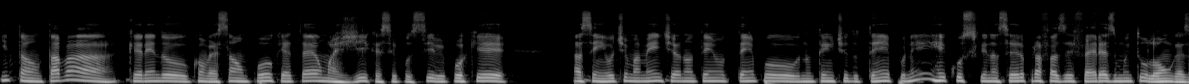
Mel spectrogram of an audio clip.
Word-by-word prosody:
Então, 165 -8 0
estava 160 - 0
querendo 150 -3 +1
conversar 135 +1 0
um 140 -2 +1
pouco 150 +3 -1
e - - +1
até 140 +4 -1
pedir - - +1
umas 135 -7 +3
dicas, 125 +1 -1
se 130 - -3
possível, 130 +3 -2
porque, 140 +1 +1 0.7
assim, 145 -2 +1
ultimamente 150 +2 -1
eu 155 - 0
não 150 0 -1
tenho 155 +1 -1
tempo 150 -2 0
não 130 0 0
tenho 145 +2 0
tido 135 0 -3
tempo, 145 +5 -1
nem 210 +11 -3
recurso 170 -3 +1
financeiro 150 +1 +1
para 155 +1 -1
fazer 145 0 0
férias 140 +2 +1
muito 145 +2 +1
longas, 130 -3 +5
145 Hz, 160 wpm, -28 LUFS, 135-155 Hz, 0.7 s, longas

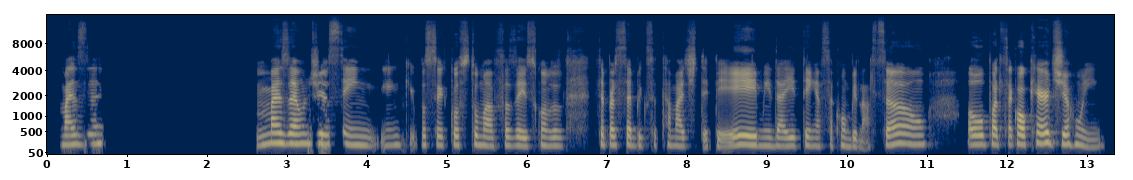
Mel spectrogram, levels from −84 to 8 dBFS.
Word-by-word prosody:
Mas 200 +1 0
é 215 +1 -4 2.0
mas 225 +3 +4
é 220 -1 +8
um 225 +1 -1
dia 220 0 0
assim, 195 -4 -5
em 190 +2 -11
que - - -17
você 195 0 -3
costuma 190 -1 -2
fazer 180 0 -2
isso 170 -1 -6
quando 180 -2 -5 0.4
você 205 - -1
percebe 190 -1 -1
que - - -23
você - - -15
está 195 +1 -12
mais 175 -1 -2
de - - -5
tpm, 180 - +3
daí 175 0 -2
tem 175 0 -4
essa 170 - -13
combinação, 205 +5 -1 0.5
ou 200 +1 +2
pode 200 -1 +1
ser 200 - +1
qualquer 220 +3 +6
dia 220 -3 +2
ruim? 180 -5 -8
195 Hz, 145 wpm, -23 LUFS, 180-210 Hz, 2.0 s, é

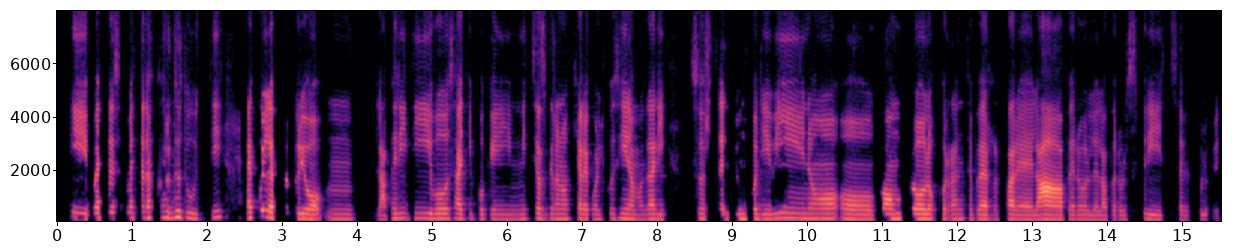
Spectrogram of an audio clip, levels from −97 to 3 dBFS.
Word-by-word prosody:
i 195 -3 -1
mette 205 +1 +1
s 210 - -17
mette 210 +1 -4
d'accordo 215 +2 +1
tutti 205 +4 -6 0.3
e 210 0 +4
quello 255 -3 +3
è - - +11
proprio, 185 -5 +1
mhmm, 175 -1 -9 0.3
l'aperitivo, 185 +2 -2
sai 185 -1 +2
tipo 175 -1 -11
che 175 0 -9
inizi 175 +2 -8
a - - +3
sgranocchiare 180 0 -2
qualcosina, 180 0 -3
magari 170 0 -2 0.3
sorseggi 180 -1 -6
un 180 0 -2
po' 185 - -3
di 175 0 -4
vino 190 -1 -1
o 170 -2 -1
compro 180 0 +3
l'occorrente 175 0 -2
per 165 -1 -1
fare 165 -2 +1
l'aperol, 165 0 +6
l'aperol 160 0 -9
spritz 165 -1 -10
e 160 -1 -15
quello 170 0 -13
che - - -25
180 Hz, 140 wpm, -26 LUFS, 170-190 Hz, 0.3 s, è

